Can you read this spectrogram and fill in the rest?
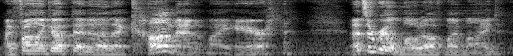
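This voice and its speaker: Deadpan male stand-up in a roomy room. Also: medium pitch, slight background noise. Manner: deadpan, halting, with restarts and pauses. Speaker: stand-up comedian. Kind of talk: deadpan one-liner stand-up. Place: comedy stage. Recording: roomy live room, heard from a distance.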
